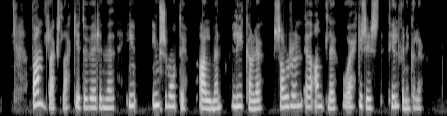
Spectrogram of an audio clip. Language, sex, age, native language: Icelandic, female, 18-19, Icelandic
